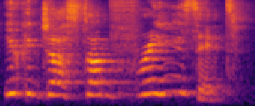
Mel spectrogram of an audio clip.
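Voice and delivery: pleading sister voice; Anna pleading. Acted. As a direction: coax your sister eagerly. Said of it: "she said".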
